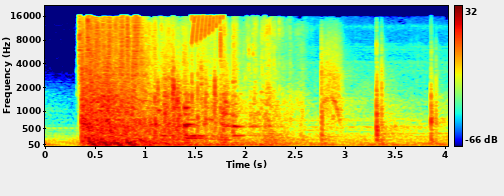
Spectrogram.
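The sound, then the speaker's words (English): A sudden loud explosion bursts in as a bureau barricading a door is blown up, a broad roaring blast that decays over a couple of seconds, followed by scattered crashing debris and a few sharp clattering impacts as wood breaks apart. “You might want to stand back from that bureau you've barricaded the door with. because I'm going to blow it up.”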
